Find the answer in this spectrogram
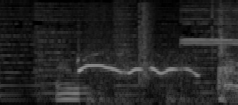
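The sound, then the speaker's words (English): A whistle sounds during an American football game for about a second, a clear wavering tone that dips and rises, followed by a thin steady high note, over a muffled background of noise. “Did I hear a whistle?”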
